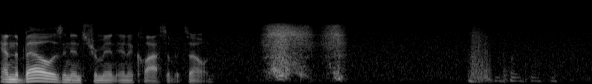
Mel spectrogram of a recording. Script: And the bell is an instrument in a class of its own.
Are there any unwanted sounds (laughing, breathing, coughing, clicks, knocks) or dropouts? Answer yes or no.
yes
